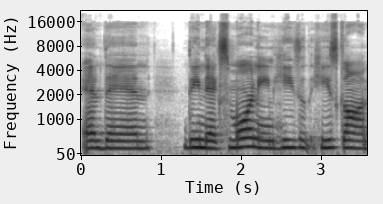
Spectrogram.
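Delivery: ordinary delivery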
